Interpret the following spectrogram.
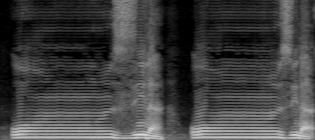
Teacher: Pada lafal unzila ini ada nun sukun bertemu dengan huruf zai. Apabila ada nun sukun bertemu dengan huruf zai ini, cara membacanya adalah nunnya disamarkan kepada huruf zai ya. Unzila, unzila sembari ditahan dengan dua harakat bunyinya. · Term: ikhfa hakiki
